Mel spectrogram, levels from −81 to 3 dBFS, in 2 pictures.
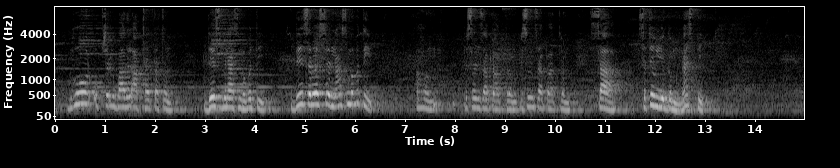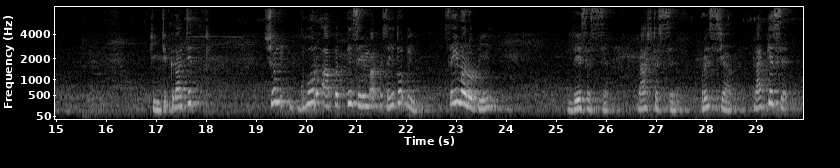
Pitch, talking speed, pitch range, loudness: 200 Hz, 70 wpm, 180-240 Hz, -29 LUFS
